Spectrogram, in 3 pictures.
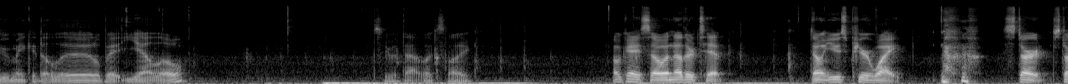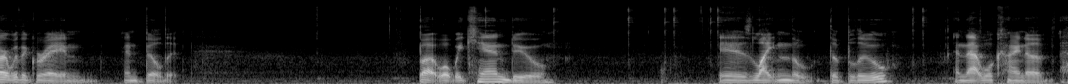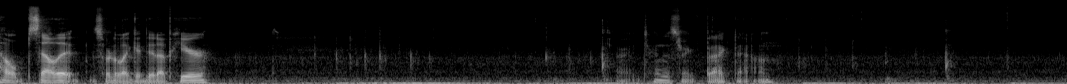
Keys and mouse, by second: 1.6 middle click, 3.8 ], 4.0 ], 4.2 ], 4.4 click, 4.8 click, 5.0 click, 5.2 drag, 5.6-6.3 middle drag, 6.5 ctrl+z, 6.7 ctrl+z, 6.9 ctrl+z, 7.2 ctrl+z, 8.7-13.8 middle drag, 15.4 click, 17.9-19.9 drag, 24.3-25.5 typing, 25.7 click, 27.0 ctrl+z, 28.0 click, 29.1 click, 29.4 click, 29.6 click, 29.9 click, 30.5 ctrl+z, 31.5 click.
